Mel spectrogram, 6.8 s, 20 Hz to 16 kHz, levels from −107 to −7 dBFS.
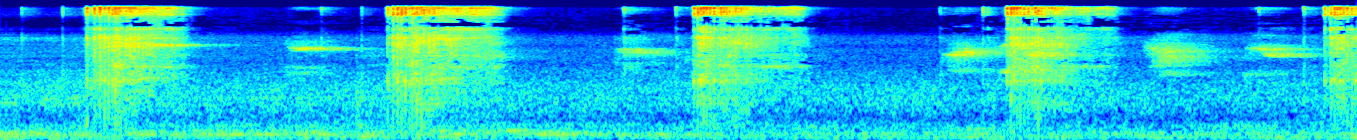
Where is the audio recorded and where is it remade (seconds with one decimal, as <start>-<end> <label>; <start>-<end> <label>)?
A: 0.0-0.6 remade; 0.6-6.8 recorded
